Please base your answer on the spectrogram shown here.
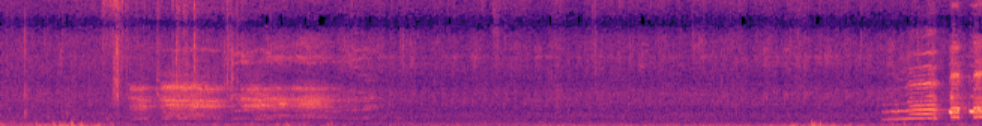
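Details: A hen calling for a mate gives a short burst of nasal, drawn-out calls, then a few rising squawks near the end, over a steady low rumble.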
